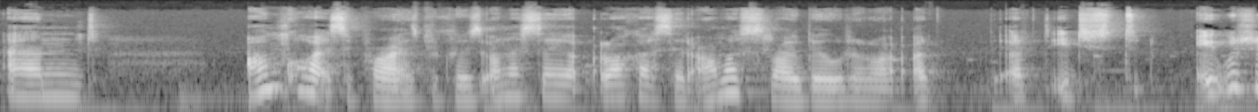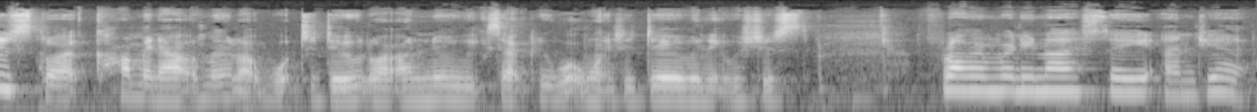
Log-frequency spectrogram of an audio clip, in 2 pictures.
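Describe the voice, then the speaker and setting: Young woman, tired and slightly croaky, low-pitched, rambling and apologetic casual voice-over, faint hiss. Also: brisk, a little mellow. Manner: rambling, self-correcting, apologetic. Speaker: game building vlogger.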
